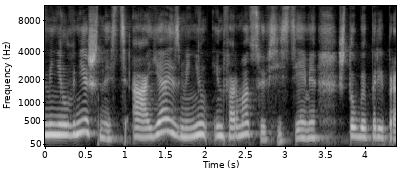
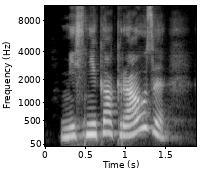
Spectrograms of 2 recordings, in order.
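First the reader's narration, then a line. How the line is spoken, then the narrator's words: Yelling, losing control. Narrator (Russian): заорал Оливер, сорвавшись второй раз подряд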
